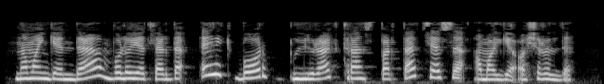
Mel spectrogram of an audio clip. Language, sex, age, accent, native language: Uzbek, female, under 19, Navoiy, Uzbek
